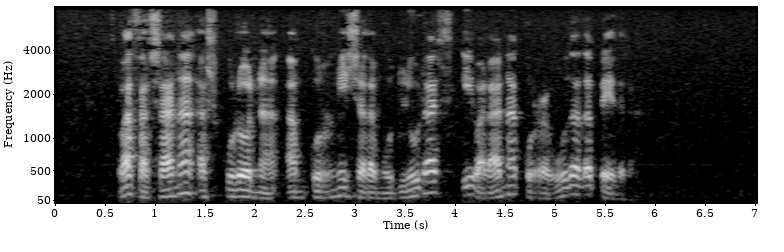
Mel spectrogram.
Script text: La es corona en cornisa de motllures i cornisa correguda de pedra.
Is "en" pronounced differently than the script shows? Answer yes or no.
yes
